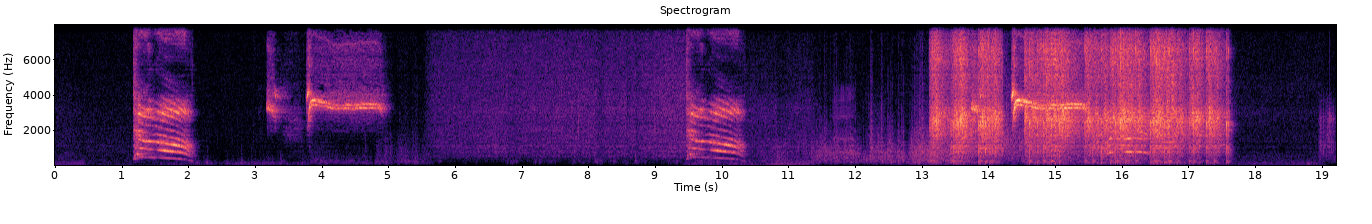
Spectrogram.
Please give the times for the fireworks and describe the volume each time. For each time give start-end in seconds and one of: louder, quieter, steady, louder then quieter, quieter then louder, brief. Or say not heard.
13.1-17.6 steady.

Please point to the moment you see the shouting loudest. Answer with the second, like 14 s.
2 s.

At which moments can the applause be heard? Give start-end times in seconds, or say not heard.
not heard.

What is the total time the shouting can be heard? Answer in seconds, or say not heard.
3 s.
